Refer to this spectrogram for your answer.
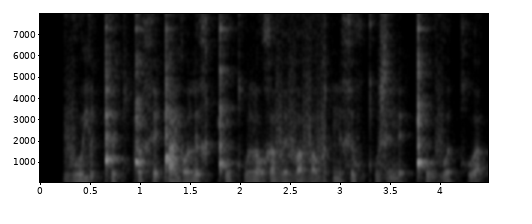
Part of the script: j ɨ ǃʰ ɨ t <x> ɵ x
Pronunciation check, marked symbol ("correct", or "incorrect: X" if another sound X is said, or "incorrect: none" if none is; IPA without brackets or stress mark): incorrect: ǃ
